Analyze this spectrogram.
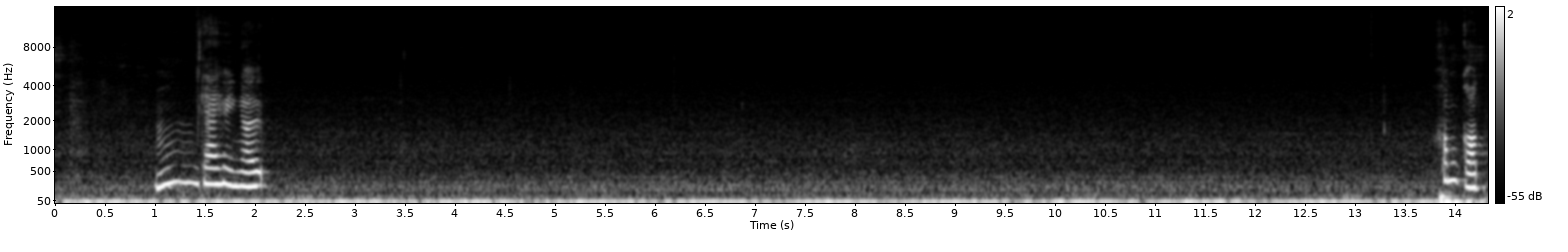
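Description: A young woman speaks briefly and calmly into a microphone.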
